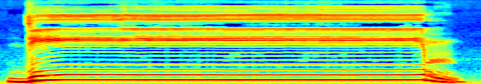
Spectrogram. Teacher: দেখেছেন ঠোট কিভাবে লেগে গেছে কারণ জিমের শেষে মিম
